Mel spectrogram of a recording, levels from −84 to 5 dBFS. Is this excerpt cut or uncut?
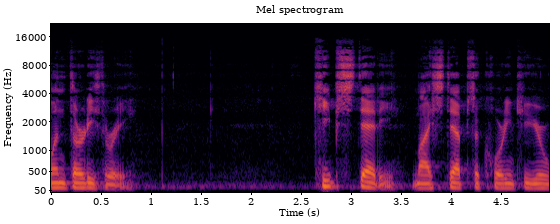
cut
